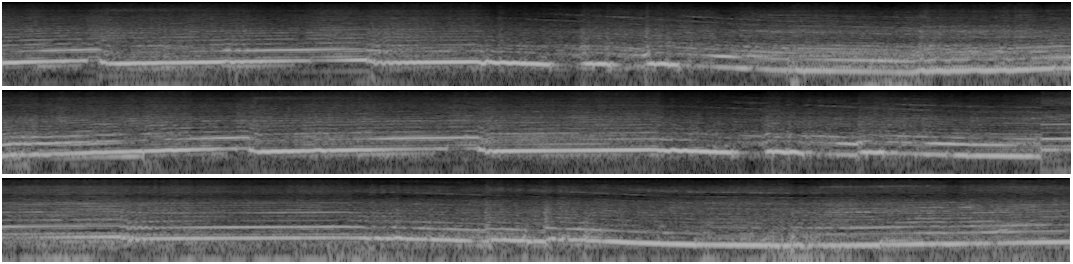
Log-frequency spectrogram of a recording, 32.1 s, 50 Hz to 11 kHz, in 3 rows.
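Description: Race car engine heard from inside the cockpit, revving up and down as the driver works through the gears with a sequential shifter. The pitch climbs, breaks at each shift, and falls away under braking, with brief drops in loudness about 6 and 18 seconds in.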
